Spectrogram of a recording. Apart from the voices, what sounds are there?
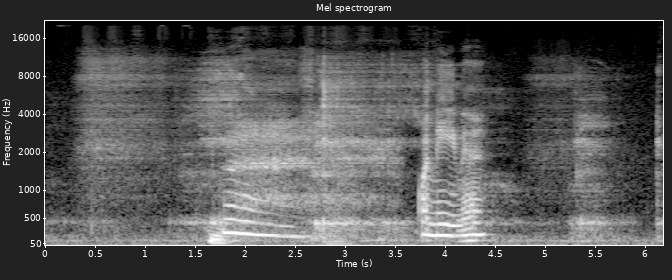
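snoring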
